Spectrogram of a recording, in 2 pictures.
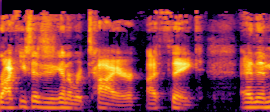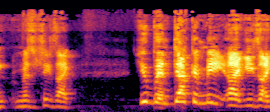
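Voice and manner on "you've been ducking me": put-on, very high, loud, shrill, challenging yell. Retelling a movie scene where he yells from the crowd: imitating Mister T yelling. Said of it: "he just starts yelling at Rocky".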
